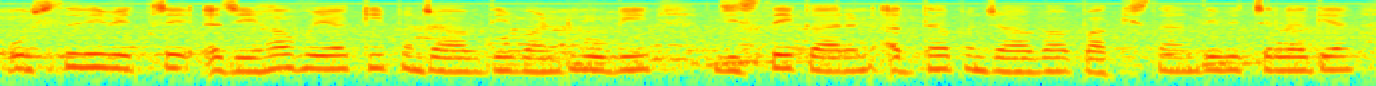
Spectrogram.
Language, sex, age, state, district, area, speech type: Punjabi, female, 18-30, Punjab, Bathinda, rural, spontaneous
